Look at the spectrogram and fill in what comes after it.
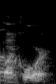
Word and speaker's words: parkour: Par- parkour.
